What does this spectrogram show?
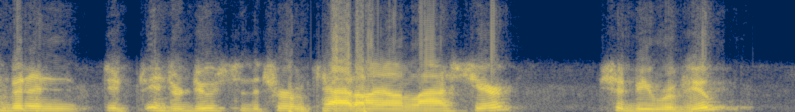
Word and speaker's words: cation: The reason it's pronounced cation is because it comes from the term cathode.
